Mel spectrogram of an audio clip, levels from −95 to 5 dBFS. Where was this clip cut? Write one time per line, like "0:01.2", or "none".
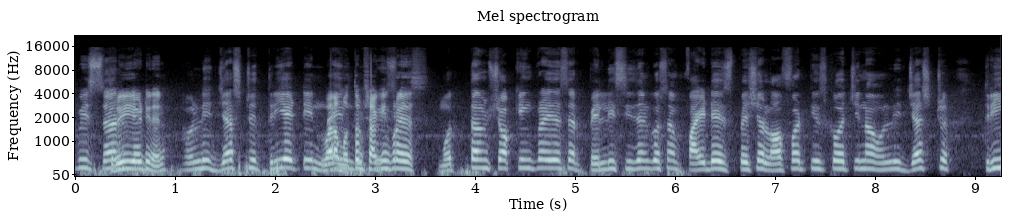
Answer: none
